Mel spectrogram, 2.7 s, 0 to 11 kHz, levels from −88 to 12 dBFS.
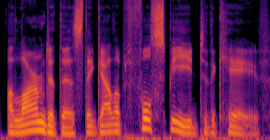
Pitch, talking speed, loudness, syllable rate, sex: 120 Hz, 220 wpm, -19 LUFS, 5.5 syllables/s, male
